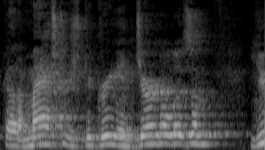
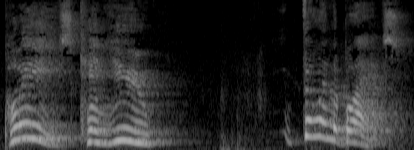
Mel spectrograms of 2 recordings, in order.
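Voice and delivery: high, pleading please; pleading asker; 6 semitones higher, slower than usual. Acted. Preacher voicing a needy person asking for help, pleading. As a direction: beg for help with a lifted voice.

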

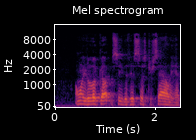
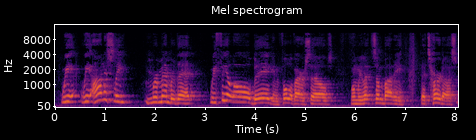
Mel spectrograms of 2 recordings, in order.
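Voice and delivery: ordinary talk, nothing marked

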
